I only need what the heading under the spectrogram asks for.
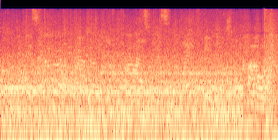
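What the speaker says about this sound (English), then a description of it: "they have a train that takes you around the airport" An elevated airport shuttle train rolls along with a steady rumble and a sustained whine, faint squeals and clicks over the track, loud and close throughout.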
